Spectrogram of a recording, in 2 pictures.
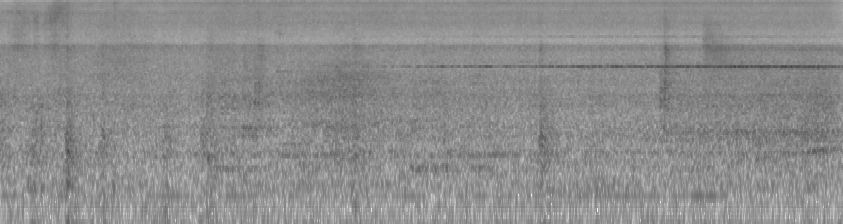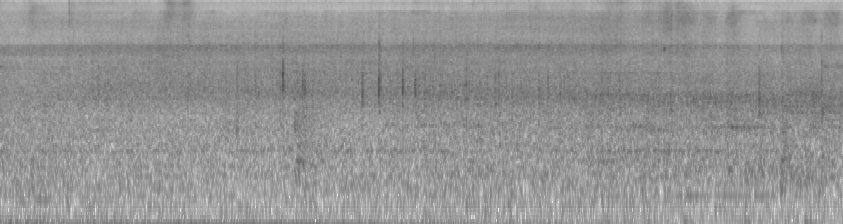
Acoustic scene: subway station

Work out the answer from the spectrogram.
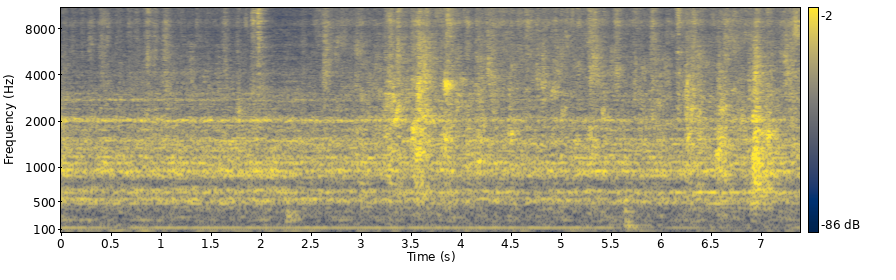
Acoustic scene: restroom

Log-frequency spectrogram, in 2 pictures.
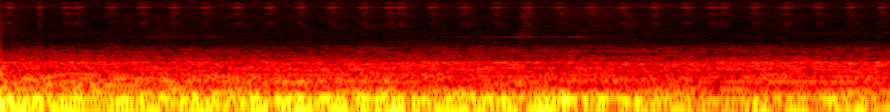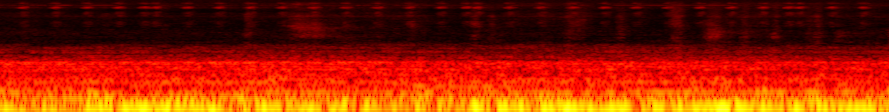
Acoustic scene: car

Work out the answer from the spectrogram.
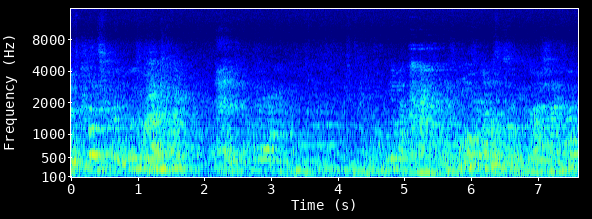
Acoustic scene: cafe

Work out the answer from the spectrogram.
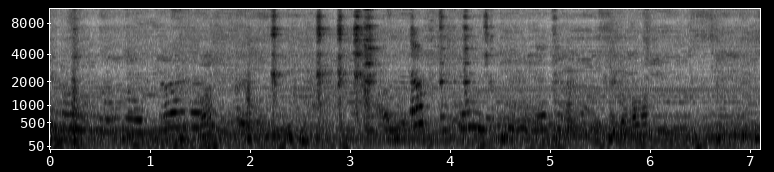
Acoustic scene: restaurant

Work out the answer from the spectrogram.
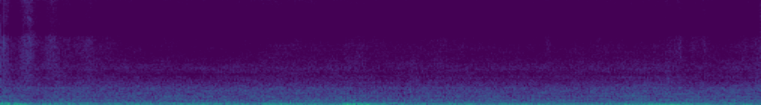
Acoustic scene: car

